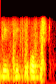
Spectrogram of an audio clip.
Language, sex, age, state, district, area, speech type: Hindi, female, 30-45, Madhya Pradesh, Bhopal, urban, conversation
